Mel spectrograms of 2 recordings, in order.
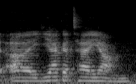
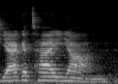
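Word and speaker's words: Jaghatai: And yes, that is the correct way to say his name. Don't try to argue with me. I don't care what the audiobooks say. He is Mongolian. His name is Yagatai-Yan.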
